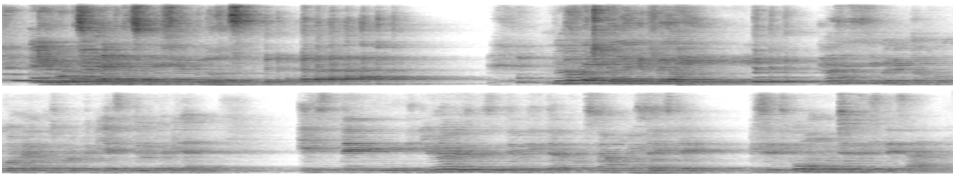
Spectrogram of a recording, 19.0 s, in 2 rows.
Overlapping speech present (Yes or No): Yes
